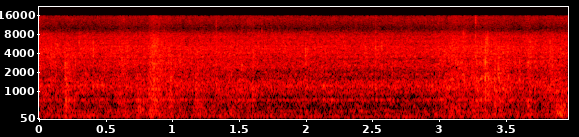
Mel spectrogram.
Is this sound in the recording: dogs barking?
no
